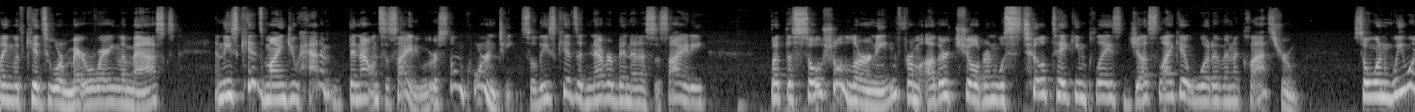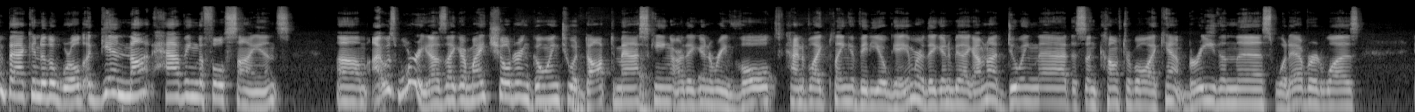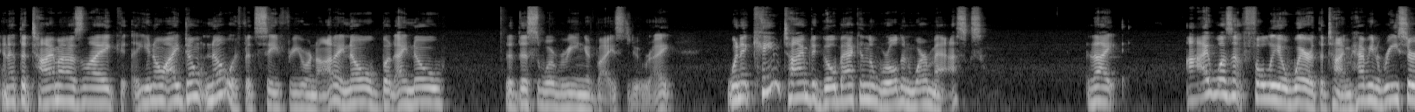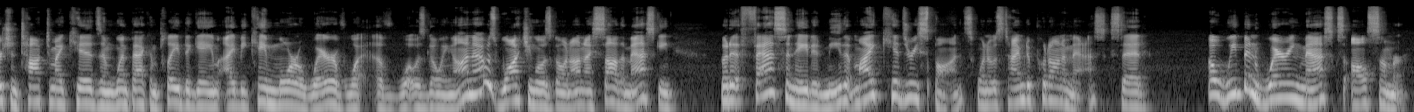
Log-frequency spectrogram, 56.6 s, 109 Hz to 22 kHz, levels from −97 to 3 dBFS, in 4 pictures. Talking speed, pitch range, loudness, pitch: 245 wpm, 155-205 Hz, -27 LUFS, 175 Hz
